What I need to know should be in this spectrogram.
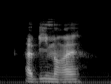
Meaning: first-person singular simple future of abîmer
- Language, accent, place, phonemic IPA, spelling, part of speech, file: French, France, Lyon, /a.bim.ʁe/, abîmerai, verb, LL-Q150 (fra)-abîmerai.wav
